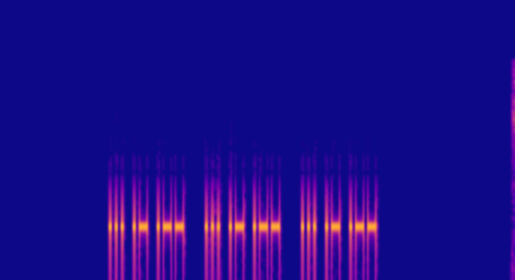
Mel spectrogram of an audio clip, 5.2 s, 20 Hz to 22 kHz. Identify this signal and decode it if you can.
Morse code, heard as a keyed tone, about 40 wpm, 700 Hz. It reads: SAW SAW SAW
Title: Top 300 Words Repeated 40wpm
